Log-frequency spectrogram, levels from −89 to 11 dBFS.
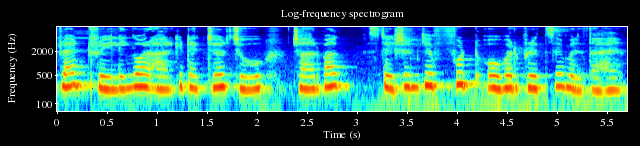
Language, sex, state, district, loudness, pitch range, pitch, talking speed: Hindi, female, Uttar Pradesh, Lucknow, -14 LUFS, 240-270 Hz, 250 Hz, 125 wpm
